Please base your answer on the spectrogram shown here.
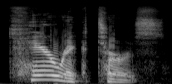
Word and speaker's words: characters: Our next sentence says, some of the fires are in the shape of Japanese characters.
